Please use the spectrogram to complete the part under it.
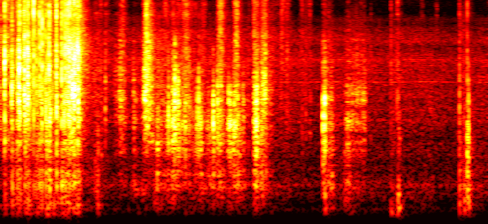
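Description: Oracle cards being shuffled by hand, a dense riffling burst followed by irregular soft flicks and taps, close and quiet with no talking.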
